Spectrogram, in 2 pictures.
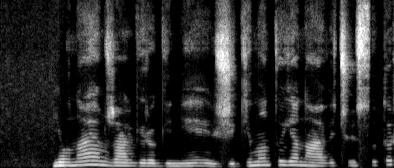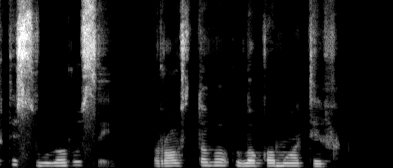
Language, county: Lithuanian, Vilnius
